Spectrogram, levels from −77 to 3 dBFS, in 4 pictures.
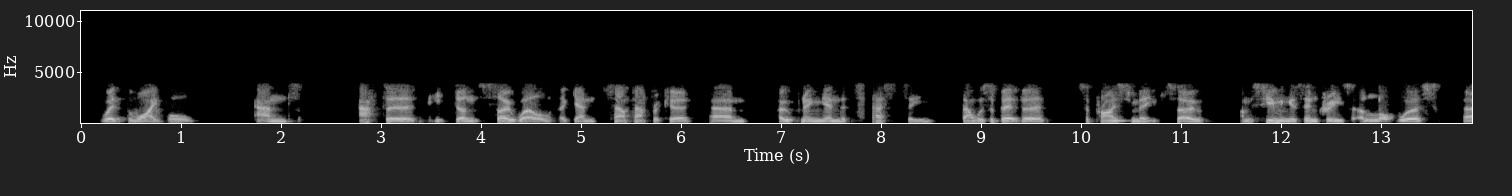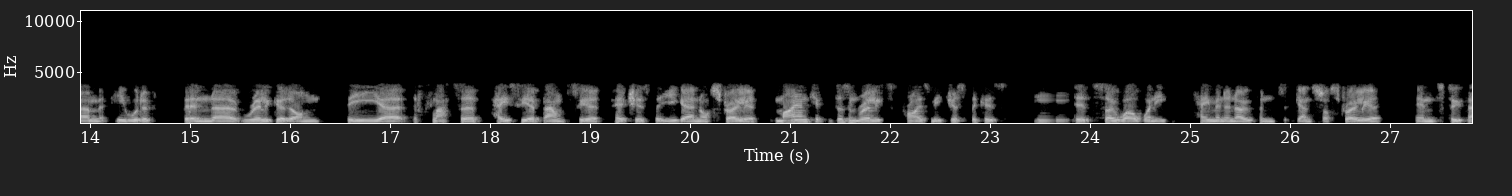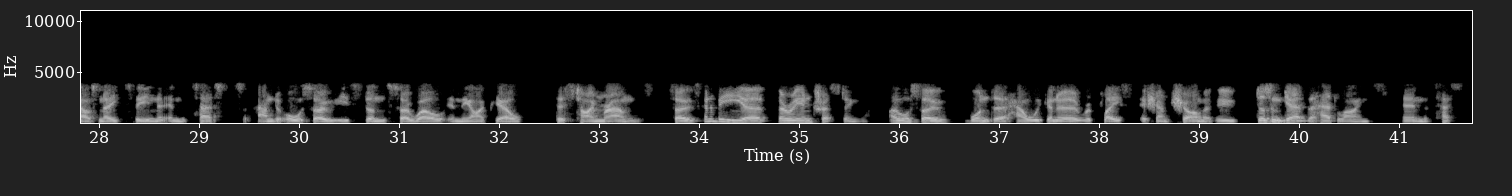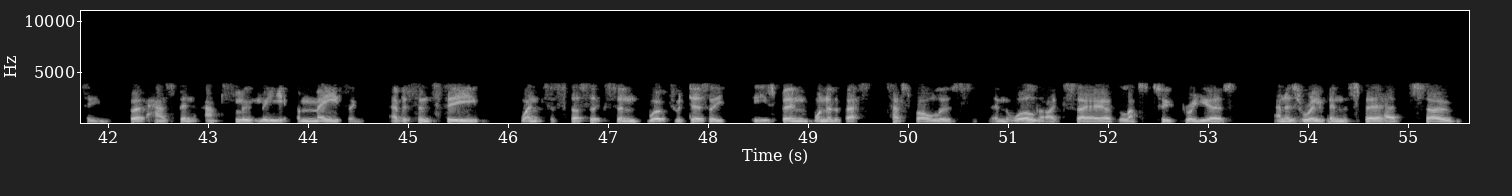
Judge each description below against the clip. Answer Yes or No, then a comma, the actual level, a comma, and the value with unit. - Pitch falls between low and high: No, low, 110 Hz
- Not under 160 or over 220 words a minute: Yes, average, 175 wpm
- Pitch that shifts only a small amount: Yes, narrow, 2.2 semitones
